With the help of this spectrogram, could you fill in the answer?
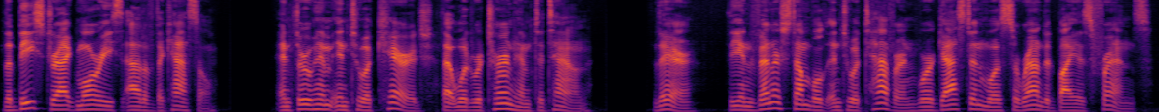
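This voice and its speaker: A man's voice: lowish voice, normal speed, dry recording, clean studio sound. A man reading scripted narration as the narrator of a children's storybook.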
